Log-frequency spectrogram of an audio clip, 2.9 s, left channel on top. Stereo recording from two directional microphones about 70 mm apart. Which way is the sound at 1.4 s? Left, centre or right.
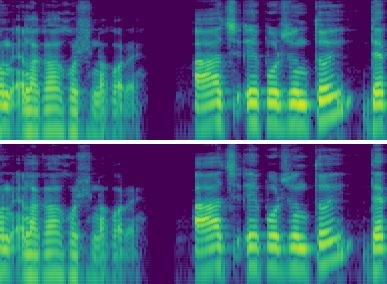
Left.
